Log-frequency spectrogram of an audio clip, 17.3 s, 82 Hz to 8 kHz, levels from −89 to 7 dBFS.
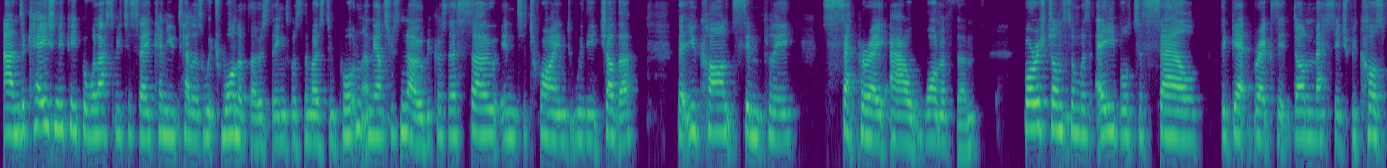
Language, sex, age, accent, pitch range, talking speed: English, female, 40-59, British, 170-200 Hz, 185 wpm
